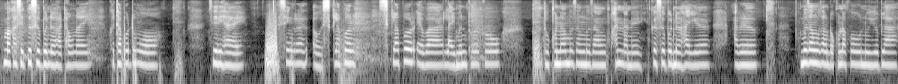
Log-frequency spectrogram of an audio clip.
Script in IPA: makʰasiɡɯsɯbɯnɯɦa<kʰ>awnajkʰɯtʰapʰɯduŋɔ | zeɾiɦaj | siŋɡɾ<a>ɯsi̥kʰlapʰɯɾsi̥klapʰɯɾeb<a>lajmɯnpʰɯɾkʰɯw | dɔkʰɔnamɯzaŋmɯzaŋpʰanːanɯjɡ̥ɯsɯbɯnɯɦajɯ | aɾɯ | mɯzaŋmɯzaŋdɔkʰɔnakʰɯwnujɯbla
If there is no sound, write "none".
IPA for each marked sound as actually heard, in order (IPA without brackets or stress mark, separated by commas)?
tʰ, a, a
